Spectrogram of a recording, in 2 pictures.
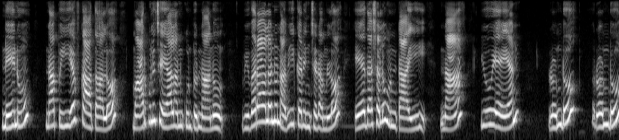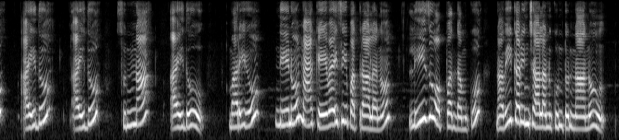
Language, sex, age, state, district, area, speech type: Telugu, female, 45-60, Telangana, Jangaon, rural, read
